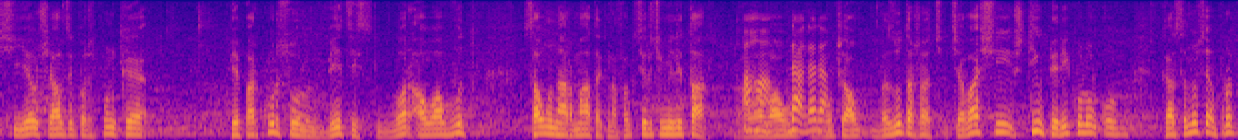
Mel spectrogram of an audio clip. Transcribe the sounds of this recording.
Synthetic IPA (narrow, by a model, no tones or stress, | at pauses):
ʃije̞wʃialt̪sijpot̪spunkə | pe̞parkursulve̞t̪silo̞rawavut̪ | sawɨnarmat̪əkɨnd̪awfəkut̪sevit͡ʃumilit̪a̰r̰ | aaad̪ad̪ad̪aawvəzut̪aʃat͡ʃe̞vaʃiʃt̪iwpe̞ɾiko̞lulo | kasənuse̞apɾo̞p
